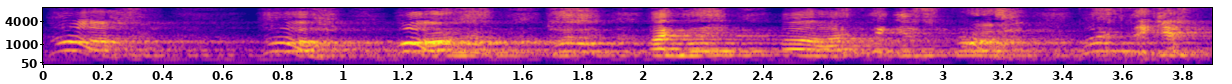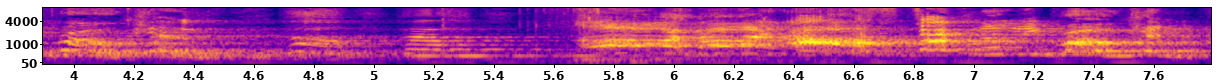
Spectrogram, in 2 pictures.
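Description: In a put-on character voice with lively intonation, the speaker goes at a fairly slow pace with long, frequent pauses over clear music in the background. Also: man, extremely high pitch for a man.

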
